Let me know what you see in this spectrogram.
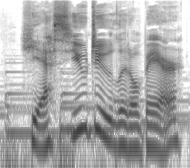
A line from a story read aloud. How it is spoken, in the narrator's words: Papa Bear said, laughing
